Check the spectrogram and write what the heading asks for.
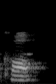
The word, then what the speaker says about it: cough: Viu que eu falei que tem que falar bem pronunciado, cough. E o coffee, não parece que você vai na cafeteria, você vai pedir uma tossida. Então, cuidado.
